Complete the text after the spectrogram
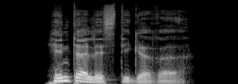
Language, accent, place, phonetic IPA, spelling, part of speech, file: German, Germany, Berlin, [ˈhɪntɐˌlɪstɪɡəʁə], hinterlistigere, adjective, De-hinterlistigere.ogg
- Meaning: inflection of hinterlistig: 1. strong/mixed nominative/accusative feminine singular comparative degree 2. strong nominative/accusative plural comparative degree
